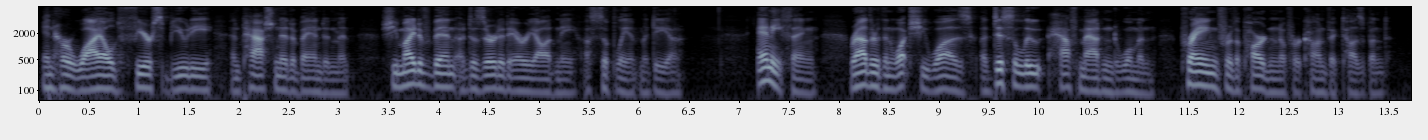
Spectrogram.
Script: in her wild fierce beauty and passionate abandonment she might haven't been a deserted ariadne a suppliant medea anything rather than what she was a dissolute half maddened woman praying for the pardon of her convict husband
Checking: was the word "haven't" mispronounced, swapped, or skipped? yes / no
yes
